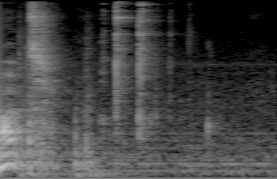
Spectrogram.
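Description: A metal spoon in a plastic tub of brass cartridge cases soaking in cleaning solution: a brief wet swish, then a few faint light clicks as the spoon knocks against the tub and the cases.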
